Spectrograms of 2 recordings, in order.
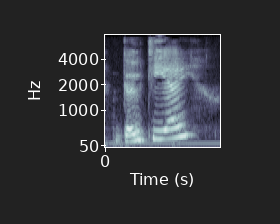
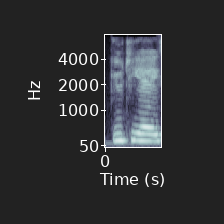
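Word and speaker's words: Gotye: It is Somebody I Used to Know by, we're not really sure how to pronounce his name, where there seems to be a lot of debate on how you say it, but I'm gonna say Gautier. – That sounds about right. – Gautier sounds like a fashion brand or gotcha.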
